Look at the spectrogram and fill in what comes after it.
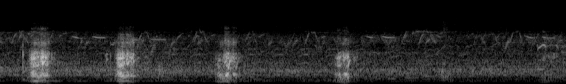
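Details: On the morning of 24 May 2021, playful lions at Tembe Elephant Park, caught on a live cam, give four short, rough grunting calls about a second apart, fading in strength. Soft bird twitters continue behind them.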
